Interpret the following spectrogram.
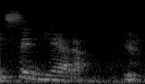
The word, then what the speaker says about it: Quinceañera: It's actually kind of like a Sweet 16 party, only it's for 15 years old, and it's big in quinceañera.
